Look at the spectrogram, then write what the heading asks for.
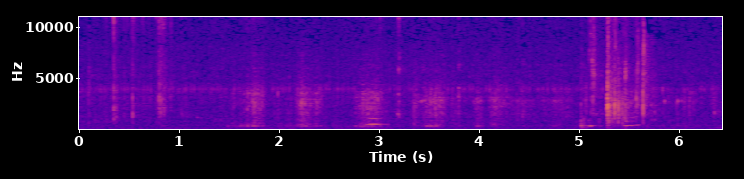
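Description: A person biting and chewing a thin cacao-nib chocolate chip cookie: small crunches and clicks of the cookie breaking between the teeth. Two short hummed 'mm' sounds come about halfway through and near the end.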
